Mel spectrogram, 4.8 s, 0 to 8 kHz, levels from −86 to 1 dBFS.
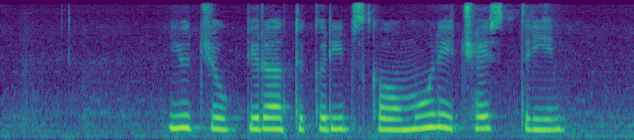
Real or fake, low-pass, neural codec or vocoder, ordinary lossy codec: fake; 7.2 kHz; codec, 24 kHz, 0.9 kbps, WavTokenizer, medium speech release version 1; none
